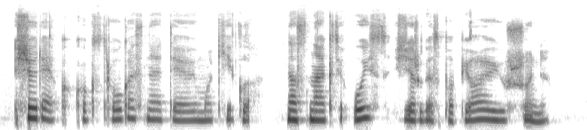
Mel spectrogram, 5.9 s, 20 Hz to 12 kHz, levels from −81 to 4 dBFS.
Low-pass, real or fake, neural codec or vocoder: 10.8 kHz; real; none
